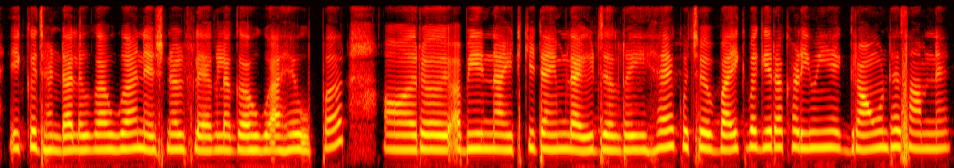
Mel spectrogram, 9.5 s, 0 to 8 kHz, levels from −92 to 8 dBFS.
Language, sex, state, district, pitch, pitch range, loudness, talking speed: Hindi, female, Chhattisgarh, Kabirdham, 235 Hz, 225-250 Hz, -23 LUFS, 190 wpm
